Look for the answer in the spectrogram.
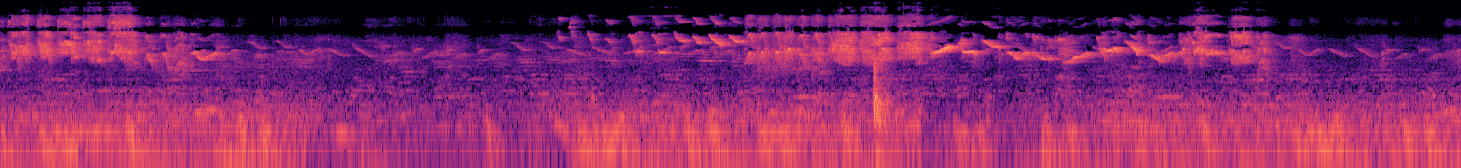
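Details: Five-month-old chestnut-bellied seed finch, a brown youngster housed in an aviary, delivers praia-style song: loud bursts of rapid wavering whistles and chirps, with a softer pause midway before the phrases resume more strongly.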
